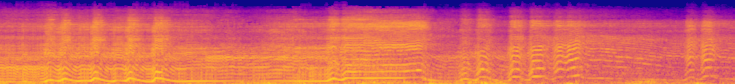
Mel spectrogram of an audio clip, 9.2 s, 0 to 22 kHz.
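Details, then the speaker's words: Hobao VS2 nitro RC buggy after tuning, near bottom of tank: engine blips cleanly and settles to steady idle, earlier double/secondary low-end idle and pinging gone; running properly. "that's good now this is what it's supposed to run like guys it's finally there [Music] see the double idle that secondary idle that was happening towards the low end it's not there now"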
